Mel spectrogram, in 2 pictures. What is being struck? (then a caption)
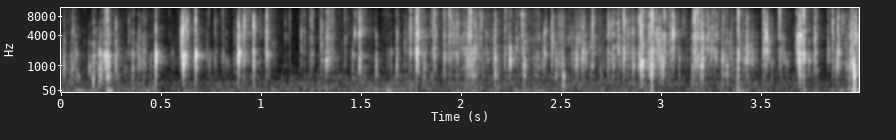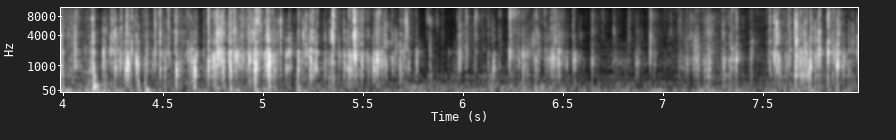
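Thin metal-foil candy wrapper. A small, empty, loosely crumpled green printed foil candy wrapper is squeezed and crinkled with the fingers close to the mic. It gives a dense, continuous stream of sharp, bright crackles and crinkles, mostly high-pitched with almost no low end, each snap dying away instantly.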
